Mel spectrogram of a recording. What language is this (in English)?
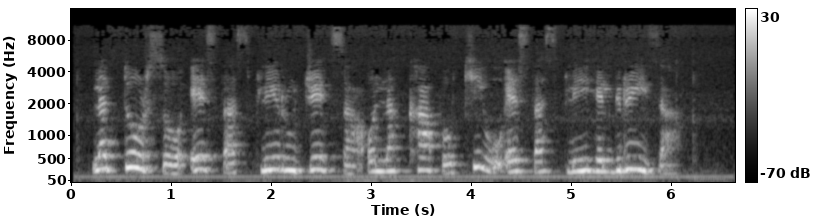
Esperanto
